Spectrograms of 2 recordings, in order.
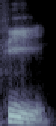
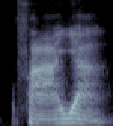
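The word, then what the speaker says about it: في: Maka harakatnya pasti fi ya bacanya fi enggak mungkin faya, enggak mungkin ee apanya fuyu gak mungkin pasti fi ya karena huruf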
